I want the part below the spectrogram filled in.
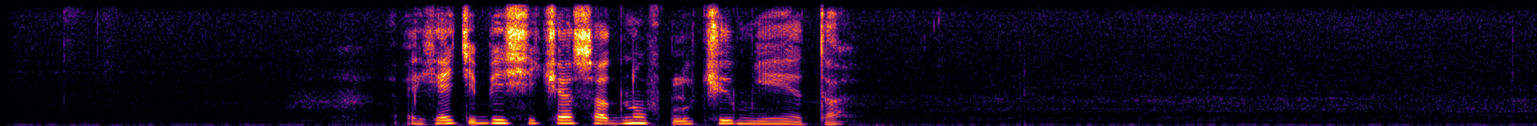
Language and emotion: Russian, neutral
